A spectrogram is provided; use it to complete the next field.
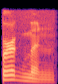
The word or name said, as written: Bergman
